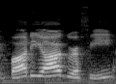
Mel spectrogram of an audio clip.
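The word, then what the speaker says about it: Bodyography: with a flat shader brush this is by body ography I finally figured out how to pronounce that damn word it's the body ography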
